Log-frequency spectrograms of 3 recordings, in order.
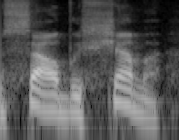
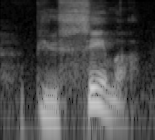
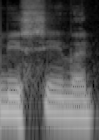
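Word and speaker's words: Buscema: um like Salucma and some call him Salushama. No, I've heard him interviewed his he pronounces his last name Bucimma. Sal and John Bucima.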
